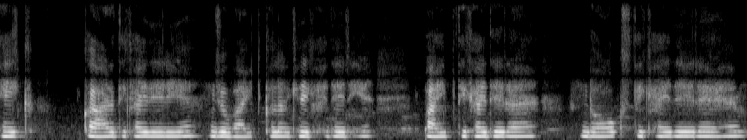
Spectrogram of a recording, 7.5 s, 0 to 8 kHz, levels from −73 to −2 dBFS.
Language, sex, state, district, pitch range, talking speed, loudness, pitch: Hindi, female, Uttar Pradesh, Etah, 250-260 Hz, 195 wpm, -17 LUFS, 255 Hz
